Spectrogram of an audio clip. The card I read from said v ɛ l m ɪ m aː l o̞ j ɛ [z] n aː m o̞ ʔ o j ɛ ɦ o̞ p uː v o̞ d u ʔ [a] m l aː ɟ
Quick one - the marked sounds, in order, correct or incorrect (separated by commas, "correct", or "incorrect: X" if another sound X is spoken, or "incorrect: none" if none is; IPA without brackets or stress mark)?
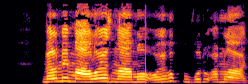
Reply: correct, correct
